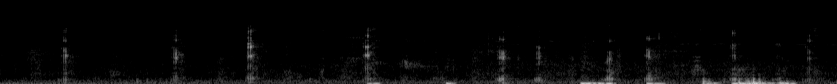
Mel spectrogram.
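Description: A boar pig nosing about on bare ground, making short sharp sniffing sounds about a second apart, with two louder low thumps near the end.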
